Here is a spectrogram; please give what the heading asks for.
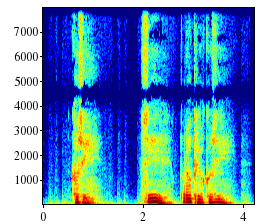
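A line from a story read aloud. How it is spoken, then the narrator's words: Deep sigh. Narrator (Italian): fiatò in un profondo sospiro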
